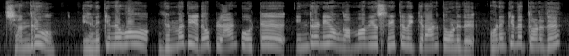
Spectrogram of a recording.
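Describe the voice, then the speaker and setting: A man voicing a kindly father of grown sons in a cartoon, talking quickly and agreeably. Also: high voice, no echo, close to an everyday voice. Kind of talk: cartoon voice acting.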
